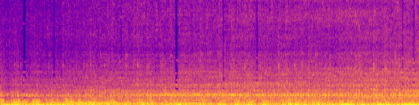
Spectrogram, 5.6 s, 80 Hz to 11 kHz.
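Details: 1996 Mastercraft Wetjet Duo jet ski, revived after years of neglect with the water box refitted: loud, steady two-stroke running at even speed with no misses or bogging; engine runs normally.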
